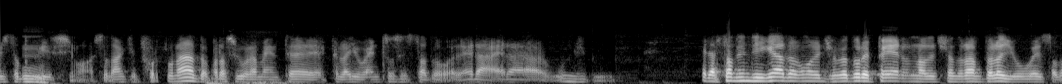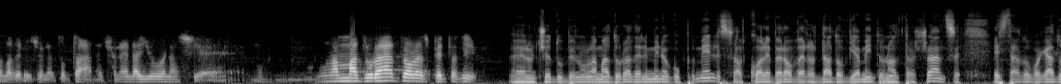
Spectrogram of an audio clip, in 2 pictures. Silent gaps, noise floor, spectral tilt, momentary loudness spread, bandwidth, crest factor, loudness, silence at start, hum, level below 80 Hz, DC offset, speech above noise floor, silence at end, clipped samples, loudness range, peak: none; -54 dBFS; -6 dB/octave; 15 LU; 13 kHz; 20 dB; -20 LUFS; 0 s; none; -38 dBFS; under 0.1%; 34 dB; 0 s; under 0.1%; 10 LU; 0 dBFS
